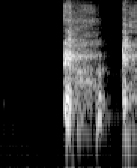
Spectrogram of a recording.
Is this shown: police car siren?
no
